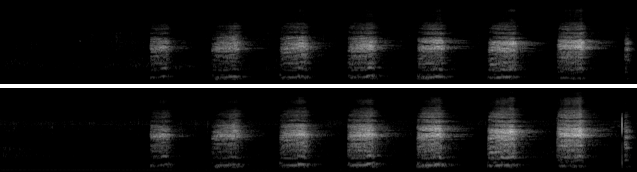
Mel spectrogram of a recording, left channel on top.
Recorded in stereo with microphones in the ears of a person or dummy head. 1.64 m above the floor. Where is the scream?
15° left (ahead or behind), 1.4 m; by 6.3 s 80° right, 1.8 m.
